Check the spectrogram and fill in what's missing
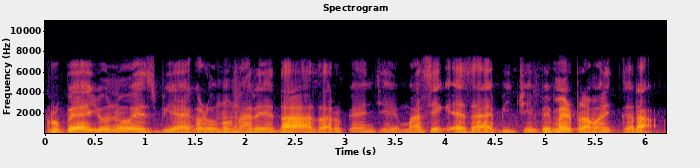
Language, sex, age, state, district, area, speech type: Marathi, male, 18-30, Maharashtra, Akola, rural, read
